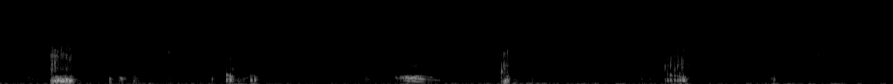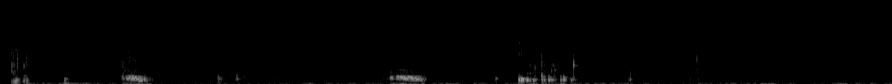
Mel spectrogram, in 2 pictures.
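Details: Loud night of stomach growling attributed to air in the stomach: quiet recording with scattered brief low groans and gurgles every few seconds.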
